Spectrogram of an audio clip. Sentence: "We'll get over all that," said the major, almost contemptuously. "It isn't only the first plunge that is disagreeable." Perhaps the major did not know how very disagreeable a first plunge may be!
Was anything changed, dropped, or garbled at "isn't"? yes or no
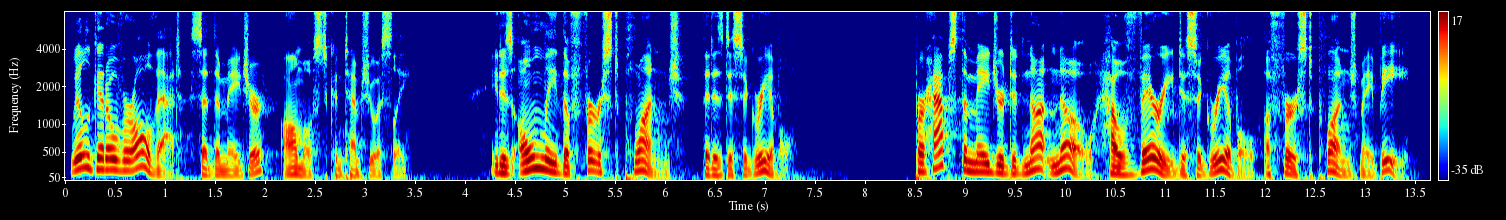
yes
